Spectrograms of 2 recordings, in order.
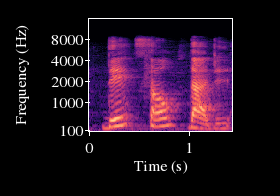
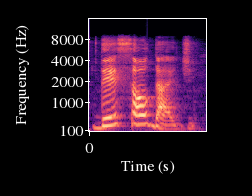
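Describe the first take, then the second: First: "De saudade" slow, at normal volume; drawn out evenly, counting beats; slow syllable count. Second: "De saudade" slow and loud, each syllable split; syllables pulled apart. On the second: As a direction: separate "sau-da-de" with a louder push. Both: Shown as a demonstration. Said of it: "deve ser separado".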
